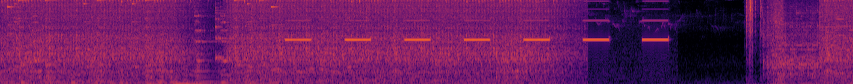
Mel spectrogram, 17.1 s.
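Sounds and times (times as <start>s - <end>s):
toy engine rumble: 0.0s - 11.7s
high reversing beeps: 4.3s - 9.8s, 10.4s - 12.2s, 12.8s - 13.5s.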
